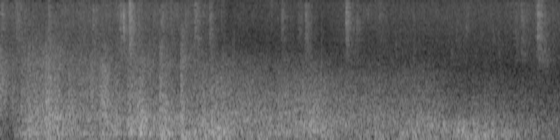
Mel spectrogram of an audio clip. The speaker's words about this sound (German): Das Unwetter brach los mit aller Macht, als wir buchstäblich in letzter Sekunde den Hafen von Bastia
